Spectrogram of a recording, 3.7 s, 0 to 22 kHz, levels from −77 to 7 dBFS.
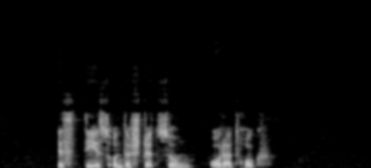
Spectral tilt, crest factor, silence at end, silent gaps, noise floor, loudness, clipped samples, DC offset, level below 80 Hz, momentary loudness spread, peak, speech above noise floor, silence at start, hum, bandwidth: -2.5 dB/octave; 16 dB; 1.05 s; none; -70 dBFS; -15 LUFS; under 0.1%; under 0.1%; -64 dBFS; 8 LU; 0 dBFS; 55 dB; 0.6 s; none; 9.4 kHz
